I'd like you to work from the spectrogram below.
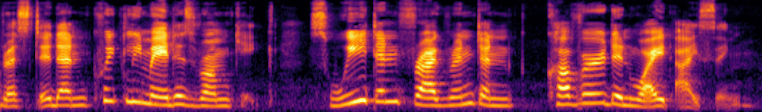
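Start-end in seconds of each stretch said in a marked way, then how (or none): none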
